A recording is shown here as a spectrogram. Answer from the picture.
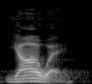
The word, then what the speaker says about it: Yahweh: Now that refers to, in the original Hebrew, God's name, which is commonly pronounced Yahweh.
